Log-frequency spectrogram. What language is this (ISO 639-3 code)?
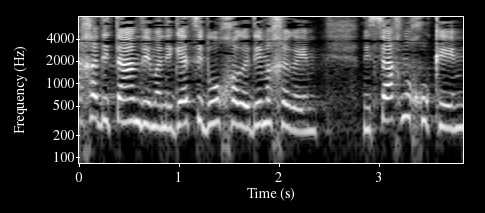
heb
